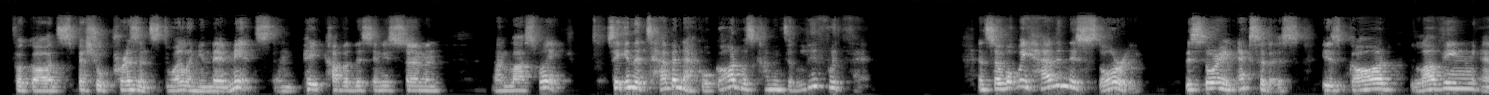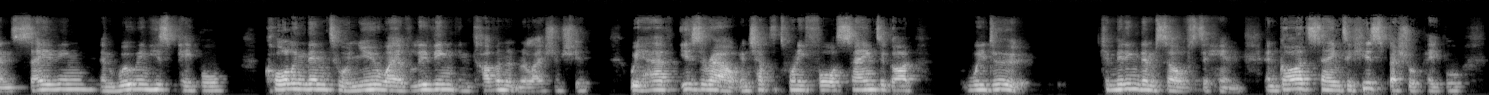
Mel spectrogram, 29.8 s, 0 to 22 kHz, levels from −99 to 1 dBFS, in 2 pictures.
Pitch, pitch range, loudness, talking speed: 165 Hz, 145-190 Hz, -27 LUFS, 165 wpm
